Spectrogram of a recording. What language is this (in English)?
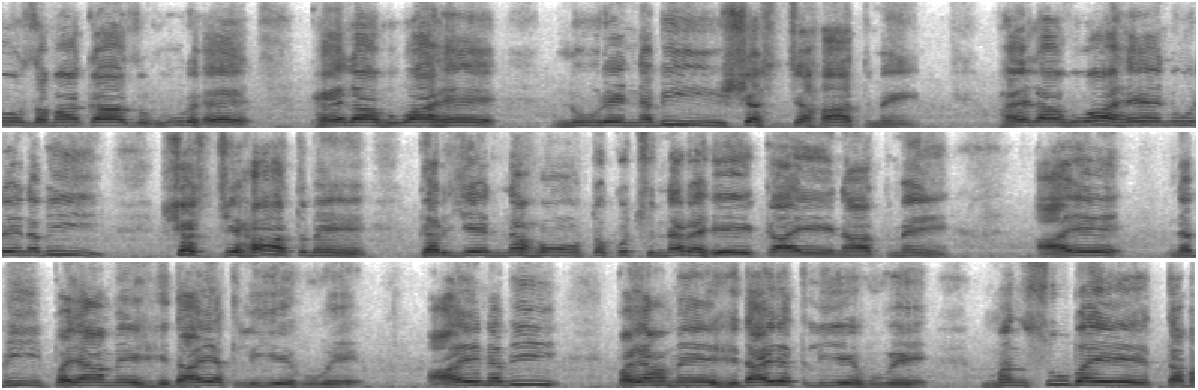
Urdu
